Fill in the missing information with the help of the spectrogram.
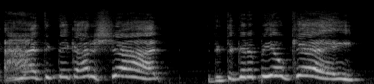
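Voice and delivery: high, airy mock of Kenny. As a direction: put on a carefree Kenny voice. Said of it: "He's like".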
